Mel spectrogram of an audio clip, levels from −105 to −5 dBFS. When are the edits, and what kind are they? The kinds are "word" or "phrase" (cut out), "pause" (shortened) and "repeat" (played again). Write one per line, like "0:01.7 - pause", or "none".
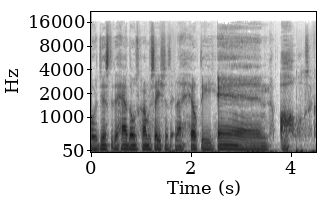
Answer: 0:01.7 - word
0:02.5 - word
